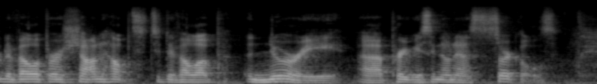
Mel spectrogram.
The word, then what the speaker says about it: Nouri: And we're going to go through a brand change, and we're going to be renamed to Nouri for Nourish. Oh, okay. So how do you spell that? Nourish without the SH.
